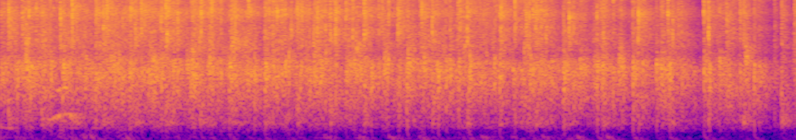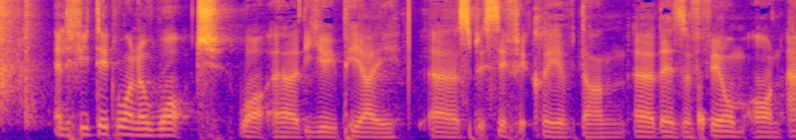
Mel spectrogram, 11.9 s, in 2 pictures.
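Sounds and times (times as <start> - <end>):
audience applause: 0.0 - 6.3
speech: 6.4 - 11.9.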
